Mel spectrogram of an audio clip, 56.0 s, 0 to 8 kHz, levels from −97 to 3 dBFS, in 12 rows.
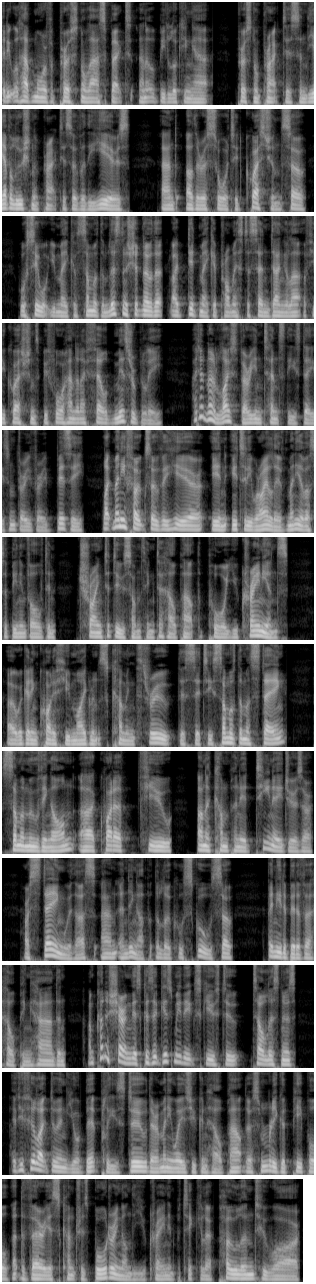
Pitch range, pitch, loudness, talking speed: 100-125 Hz, 110 Hz, -26 LUFS, 210 wpm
